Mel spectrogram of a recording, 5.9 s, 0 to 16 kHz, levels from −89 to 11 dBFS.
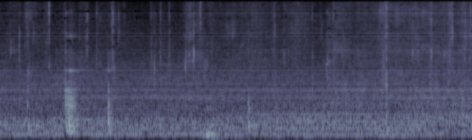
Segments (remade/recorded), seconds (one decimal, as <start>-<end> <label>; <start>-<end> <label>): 0.0-5.9 remade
